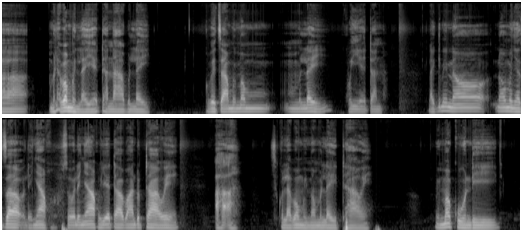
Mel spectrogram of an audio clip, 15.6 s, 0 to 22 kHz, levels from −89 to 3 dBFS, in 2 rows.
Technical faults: block size mismatch (padded)

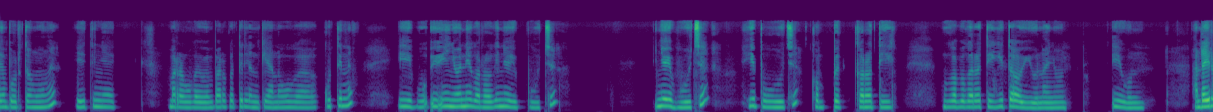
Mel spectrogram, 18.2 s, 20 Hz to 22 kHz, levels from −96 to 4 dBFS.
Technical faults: AAC compression

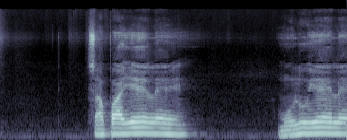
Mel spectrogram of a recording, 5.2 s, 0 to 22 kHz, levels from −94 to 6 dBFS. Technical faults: none

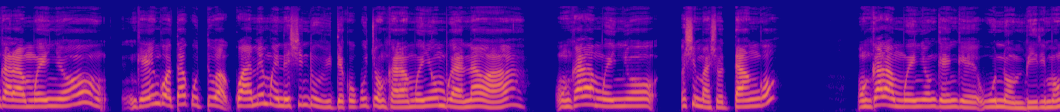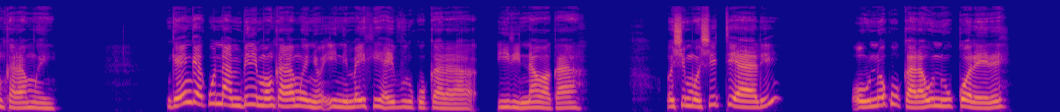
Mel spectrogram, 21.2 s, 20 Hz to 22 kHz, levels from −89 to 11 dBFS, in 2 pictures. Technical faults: none

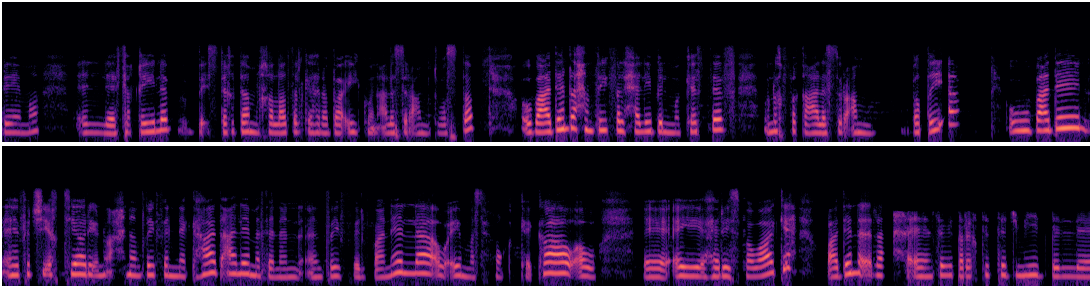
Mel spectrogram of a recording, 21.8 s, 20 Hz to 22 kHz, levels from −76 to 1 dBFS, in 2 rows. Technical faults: microphone volume stepped up; handover gap; fallback to narrowband

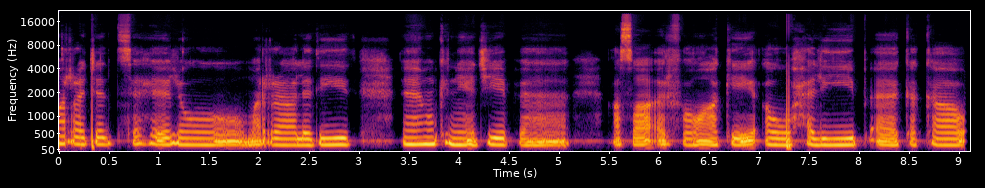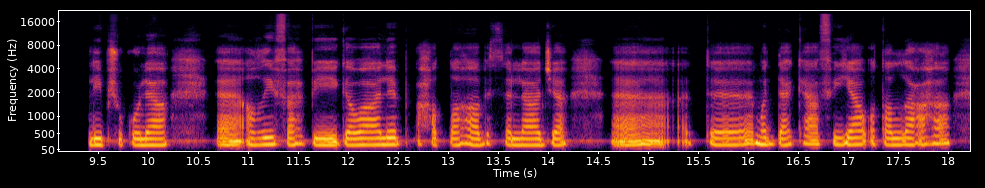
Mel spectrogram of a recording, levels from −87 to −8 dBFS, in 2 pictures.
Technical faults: long network dropout

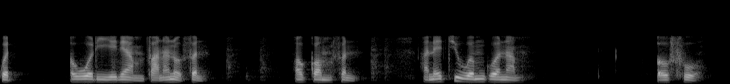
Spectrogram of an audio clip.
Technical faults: none

